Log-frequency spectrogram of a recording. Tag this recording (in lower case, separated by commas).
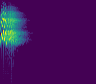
animal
